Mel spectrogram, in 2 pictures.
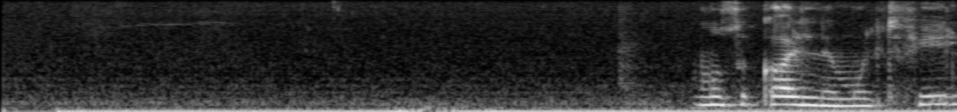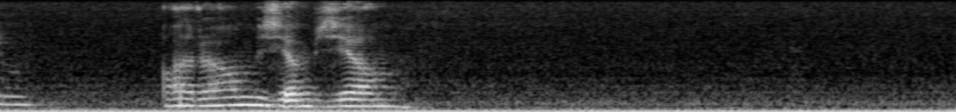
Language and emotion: Russian, sad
